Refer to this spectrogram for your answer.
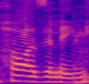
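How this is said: The name is said half in Portuguese style. "eles fazem meio português"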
